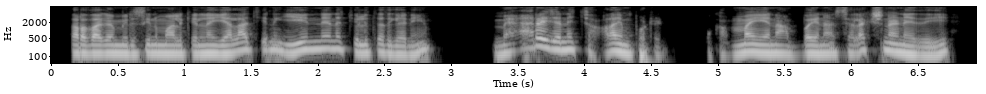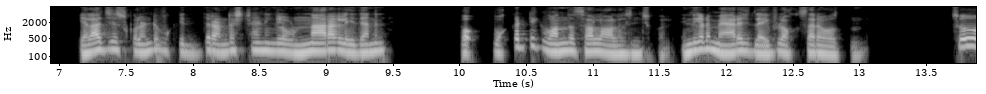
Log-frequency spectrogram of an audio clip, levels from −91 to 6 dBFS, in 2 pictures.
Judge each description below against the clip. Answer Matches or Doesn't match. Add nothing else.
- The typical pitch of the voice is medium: Matches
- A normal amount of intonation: Matches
